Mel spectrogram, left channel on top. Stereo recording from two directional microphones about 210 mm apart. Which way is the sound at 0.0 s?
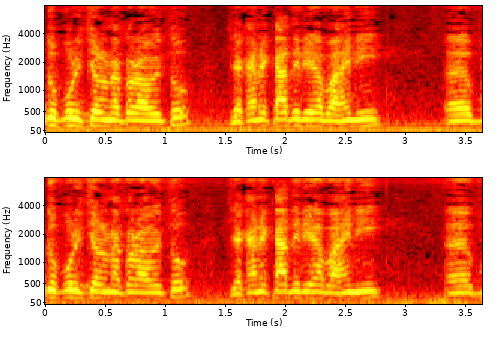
15° left (ahead or behind).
